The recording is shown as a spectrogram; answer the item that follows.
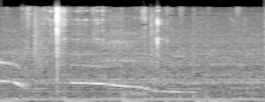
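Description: Metal keys on a keychain jangle lightly in a steady rustle, with a couple of sharper clinks, over a low background hum.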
